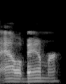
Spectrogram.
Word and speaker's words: Alabama: I don't want to distract you too much, but you pronounce Alabama, Alabama. Is that the official state pronunciation of the state? – Yes.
